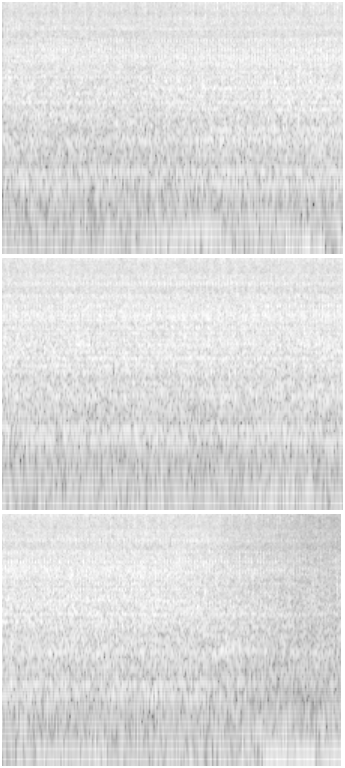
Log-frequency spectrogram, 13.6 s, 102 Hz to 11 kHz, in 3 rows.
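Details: 2017 Infiniti Q50 2.0t at idle, noise began after first oil change: light, fast tapping about three per second over the engine hum; top-end tick, cause unknown.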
